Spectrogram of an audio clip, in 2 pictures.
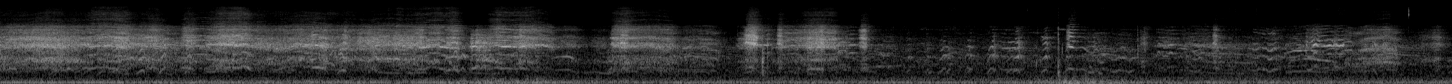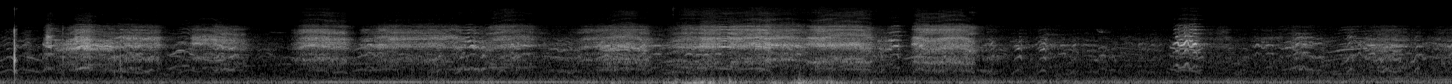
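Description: A dense chorus of many birds calling at once, thickest in the first few seconds and again in the second half, with a few short sharp knocks.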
